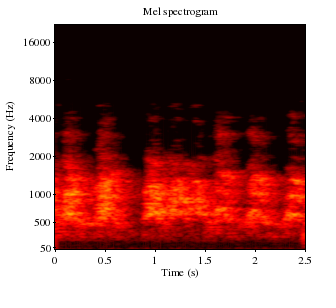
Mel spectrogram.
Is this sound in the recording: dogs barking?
yes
